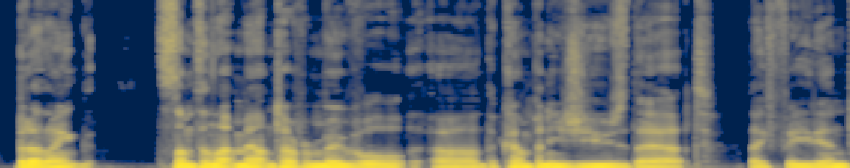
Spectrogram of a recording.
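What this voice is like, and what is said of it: Appalachian accent. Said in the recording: “lots of Appalachians will say, I had to learn how to talk right. I've got a bad accent ... I kept my accent, but I never could get rid of it”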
